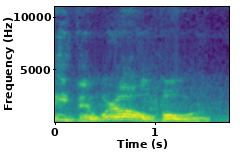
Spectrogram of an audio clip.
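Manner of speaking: plain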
